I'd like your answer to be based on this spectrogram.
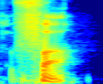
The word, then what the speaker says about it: pho: It's I think it's pronounced pho. – Pho? – Yes. But some people pronounce it pho. It's P-H-O.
